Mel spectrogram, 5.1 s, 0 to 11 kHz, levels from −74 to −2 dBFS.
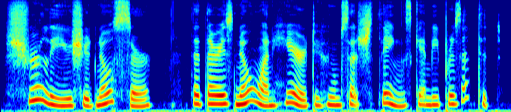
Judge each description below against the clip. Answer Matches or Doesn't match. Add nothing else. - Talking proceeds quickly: Matches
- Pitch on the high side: Matches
